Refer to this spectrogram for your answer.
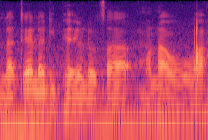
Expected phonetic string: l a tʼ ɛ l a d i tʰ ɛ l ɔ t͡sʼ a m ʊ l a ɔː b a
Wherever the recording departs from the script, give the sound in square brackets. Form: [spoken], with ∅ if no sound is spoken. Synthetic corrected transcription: l a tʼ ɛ l a d i [pʰ] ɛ l ɔ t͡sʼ a m ʊ l a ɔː [w] a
